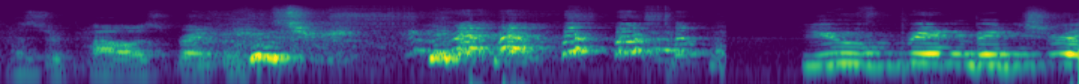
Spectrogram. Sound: laughter; busts up

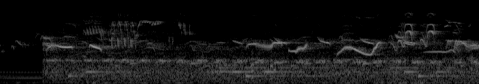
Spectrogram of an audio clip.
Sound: birds twitter

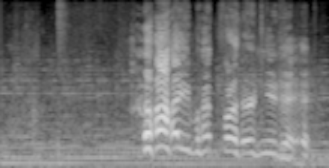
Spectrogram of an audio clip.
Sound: laughs

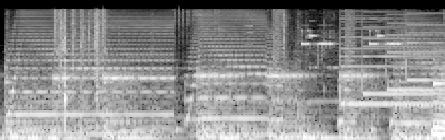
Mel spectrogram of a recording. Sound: chiming; chuckling; whirring

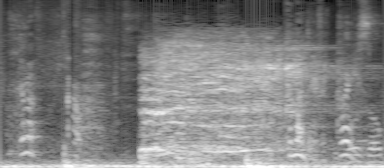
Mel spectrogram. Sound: Red Sister screams

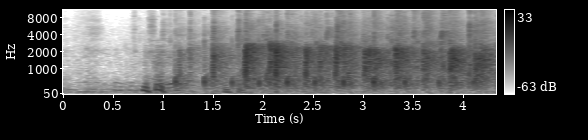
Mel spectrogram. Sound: applause

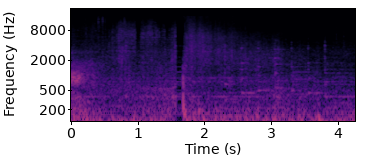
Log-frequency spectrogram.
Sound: explosion

